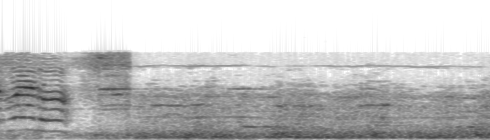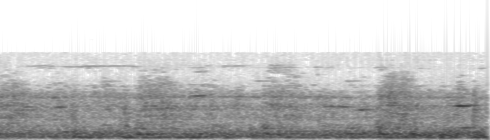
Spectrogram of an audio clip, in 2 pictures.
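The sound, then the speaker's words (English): A train whistle sounds briefly at the start, followed by a steady, loud rumble of a midnight train departing the city, rolling and clattering along without a break to the end. “And anyway, I want to watch the midnight train taking that pack of crackpots out of the city.”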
